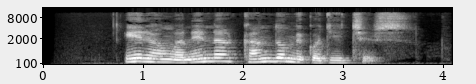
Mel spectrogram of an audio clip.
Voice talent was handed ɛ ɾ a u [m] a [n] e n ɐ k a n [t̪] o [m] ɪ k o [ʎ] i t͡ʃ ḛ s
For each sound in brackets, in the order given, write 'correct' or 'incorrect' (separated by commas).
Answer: incorrect, correct, incorrect, correct, correct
